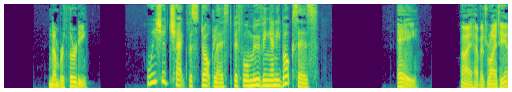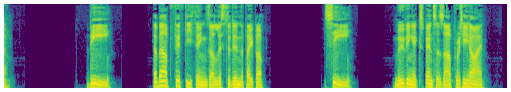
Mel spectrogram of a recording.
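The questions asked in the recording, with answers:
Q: We should check the stock list before moving any boxes.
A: A: I have it right here.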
